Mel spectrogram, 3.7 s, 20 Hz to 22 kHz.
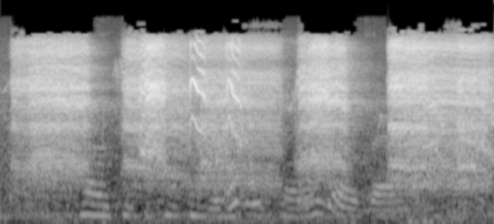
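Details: Rose-ringed parakeets in Gir Forest, Gujarat, India, 3 April 2015, mobbing a rat snake and nipping its tail: four loud, harsh, rasping screeches of about half a second each, separated by short gaps, with people talking quietly underneath.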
